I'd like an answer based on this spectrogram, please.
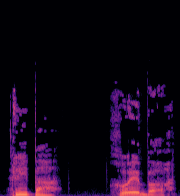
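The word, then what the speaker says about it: рыба: and shook her head you English always make the R so far back in your throat as if you are growling say it against your teeth RBA he said obediently eliciting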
